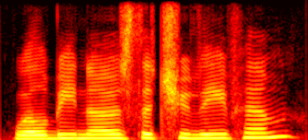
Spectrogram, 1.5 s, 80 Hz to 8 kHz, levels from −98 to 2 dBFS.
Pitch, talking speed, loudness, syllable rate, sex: 220 Hz, 235 wpm, -15 LUFS, 6.5 syllables/s, female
